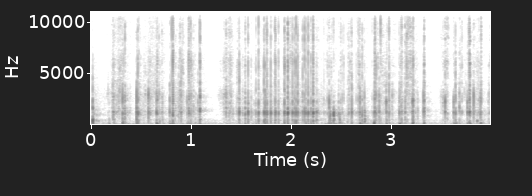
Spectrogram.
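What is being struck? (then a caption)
Paperback book with glossy card cover. Long nails tap and scratch the glossy card cover of a paperback book, The Fairy Bears, held in both hands. Quick, dense clicks and dry scraping rasps blend with a faint tone around 1.1 kHz and bright hiss in the highs, with no ringing between strokes.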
